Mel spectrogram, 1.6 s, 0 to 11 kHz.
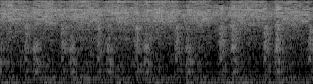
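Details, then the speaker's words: Mazda 6 non-runner, flat battery on booster pack, no fault codes, temperature sensor found pulled from exhaust and pressure sensor disconnected: engine catches but runs lumpy with uneven thumps and stumbling beat, smoke seen; rough running, cause unknown. "running, but running bad. I don't know if we can hear that."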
